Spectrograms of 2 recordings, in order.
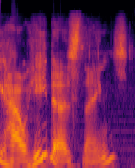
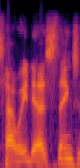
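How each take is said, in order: First: Slower, with HE picked out; emphasis on "he", drawn out a little; stress on HE. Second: Said in the usual way. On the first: Real, not acted. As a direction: lean on "he" to mark the contrast. Contrasts God's adversary with God.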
